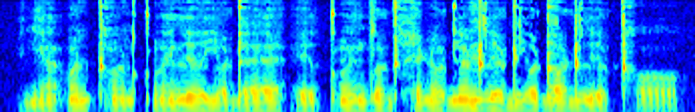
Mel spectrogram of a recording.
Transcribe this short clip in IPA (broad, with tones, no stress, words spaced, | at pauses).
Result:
ɡʲã˨ʔõ˦ɖʈʰõ˨ɖkʷʼɛ̃˨˦ lʲo˦jʊ˨ɖɛ˦ | e˨kʷʼẽ˦ do˧ɖhɪ˧ɳo˦ɖ ɾʲõ˦ɖlʲo˦ɖjo˧ɖɔ˨˦ɖ lʲu˨ ʈʰɔ˨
